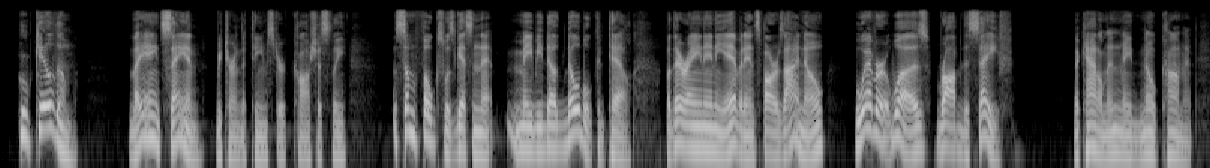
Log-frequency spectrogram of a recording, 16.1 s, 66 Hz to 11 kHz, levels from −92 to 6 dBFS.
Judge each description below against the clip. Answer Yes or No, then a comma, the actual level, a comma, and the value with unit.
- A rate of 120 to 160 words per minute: Yes, average, 150 wpm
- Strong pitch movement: Yes, wide, 5.9 semitones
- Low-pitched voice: Yes, low, 105 Hz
